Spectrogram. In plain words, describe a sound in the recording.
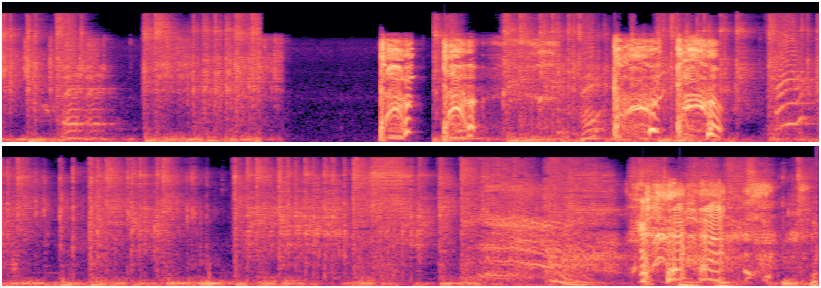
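Keyboard keys click rapidly.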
